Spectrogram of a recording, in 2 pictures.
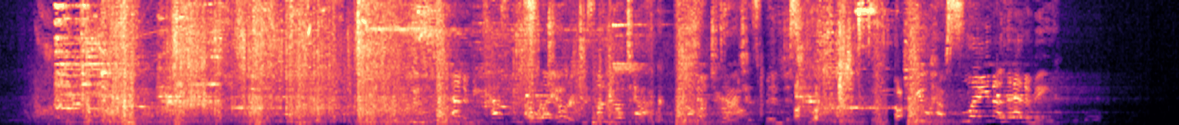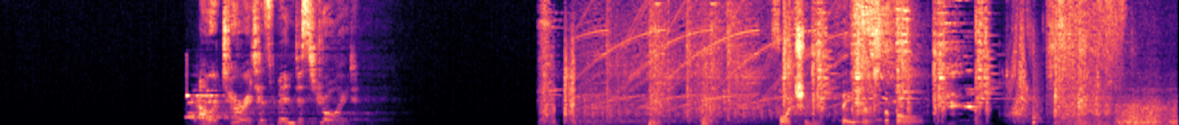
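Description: Magic blasts whoosh and crackle in a fast-paced fight.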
